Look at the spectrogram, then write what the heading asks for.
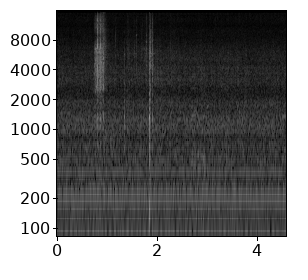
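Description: A 1989 Toyota 4Runner's engine idling, a steady low drone. A short hiss comes about a second in, and a single sharp click, the loudest sound, just before two seconds in.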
